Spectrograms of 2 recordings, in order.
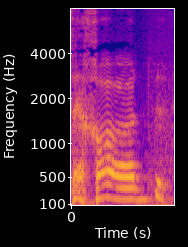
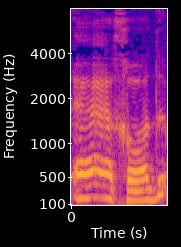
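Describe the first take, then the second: First: The stress is on the last syllable. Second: The stress is on the first syllable. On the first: The speaker calls it right. "The correct way to pronounce it is on the last, is to put the stress on the last syllable" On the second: The speaker calls it wrong. "So it's not Echad"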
